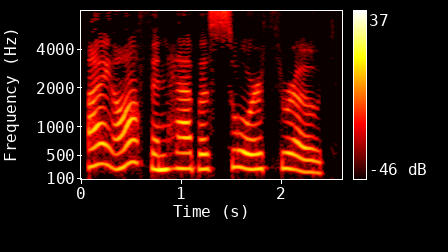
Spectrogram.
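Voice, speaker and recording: A woman reading English phrases in a measured way for learners to repeat. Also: high voice, no echo. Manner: measured, clear drilling. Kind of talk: slow repeated phrase drills.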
